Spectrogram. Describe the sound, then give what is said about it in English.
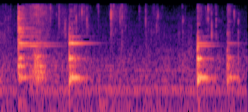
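Vegetables frying in a pan and being stirred until golden: a soft, steady sizzle with a few sharp utensil scrapes and clanks against the pan, spaced irregularly and fairly faint. “After a while, we're going to add in the vegetable, okay? Just stir it until it's golden, yeah?”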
